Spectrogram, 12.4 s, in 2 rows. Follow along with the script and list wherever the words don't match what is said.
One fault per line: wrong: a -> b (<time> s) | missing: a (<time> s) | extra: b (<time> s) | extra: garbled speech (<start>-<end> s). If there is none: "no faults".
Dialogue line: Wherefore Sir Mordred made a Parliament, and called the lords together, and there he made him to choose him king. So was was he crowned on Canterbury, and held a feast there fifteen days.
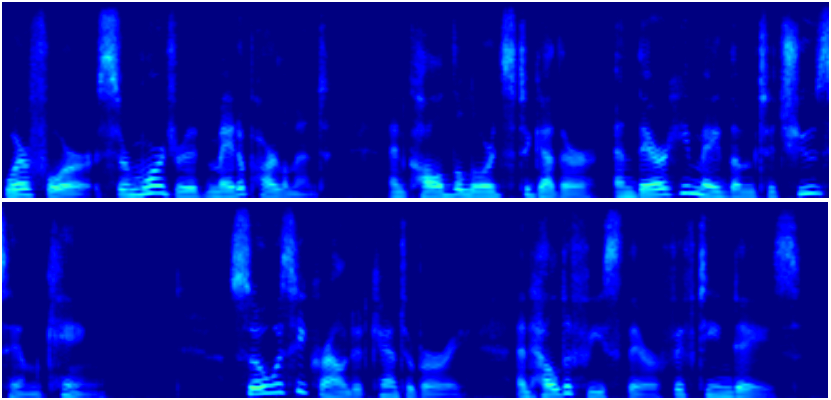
wrong: him -> them (5.5 s)
missing: was (8.4 s)
wrong: on -> at (8.8 s)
